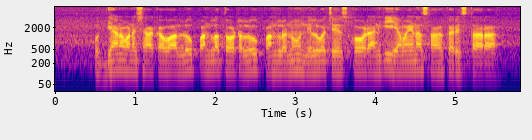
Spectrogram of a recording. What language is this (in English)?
Telugu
